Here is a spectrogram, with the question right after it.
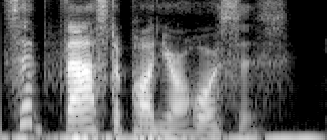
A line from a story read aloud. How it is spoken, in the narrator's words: he cried at parting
